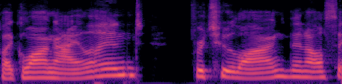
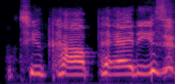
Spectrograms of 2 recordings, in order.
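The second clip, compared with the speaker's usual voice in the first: unconvincing, weak put-on Texan accent with raised pitch; 7 semitones higher than usual. Naming what's on a texan sandwich, in an unconvincing texan accent. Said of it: "if I say it in a Texan accent".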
